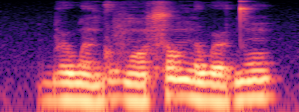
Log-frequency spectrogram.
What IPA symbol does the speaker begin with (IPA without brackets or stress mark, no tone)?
b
